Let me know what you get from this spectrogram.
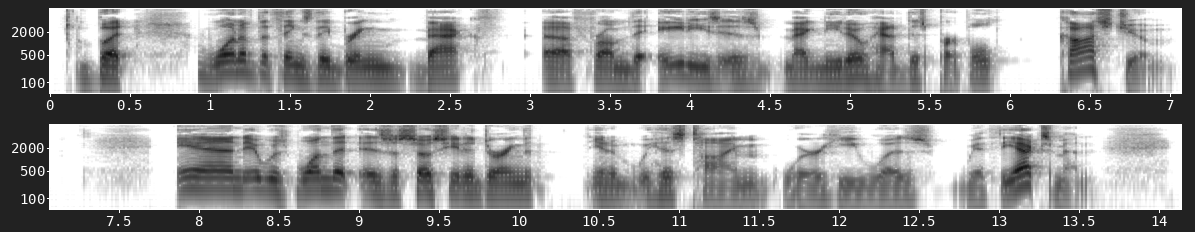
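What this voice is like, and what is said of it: Hoarse, strained voice. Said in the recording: “I'm losing my voice, I don't know if you can hear it”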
